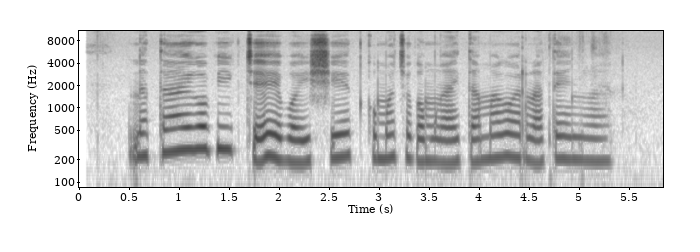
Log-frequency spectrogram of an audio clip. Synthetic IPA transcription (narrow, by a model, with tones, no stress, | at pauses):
nata˦iɣo˦bi˦k̚t͡ʃe˨ebo˨iʃe˦t̪komo˦t͡ʃoko˨mŋa˨jtama˦ɣɔ˦rnate˦ɲwa˦n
